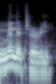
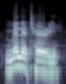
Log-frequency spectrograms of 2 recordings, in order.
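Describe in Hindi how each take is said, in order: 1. अमेरिकन उच्चारण, अंत पूरा 'terry' जैसा बोला गया। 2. अमेरिकन उच्चारण, अंत पूरा 'terry' जैसा बोला गया।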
